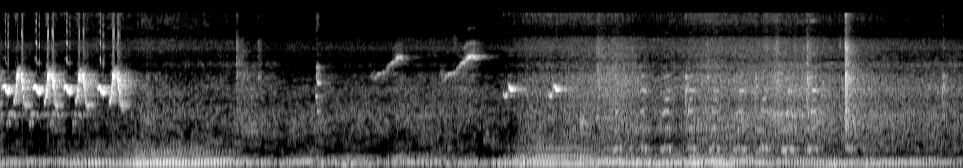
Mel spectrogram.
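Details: A Sooty-headed bulbul gives a quick burst of bright chirps, then a few short rising whistles, over steady traffic rumble and faint voices.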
